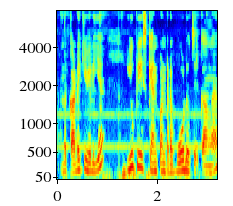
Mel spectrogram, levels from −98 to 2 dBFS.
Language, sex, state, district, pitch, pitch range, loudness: Tamil, male, Tamil Nadu, Namakkal, 160 Hz, 145-180 Hz, -17 LUFS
